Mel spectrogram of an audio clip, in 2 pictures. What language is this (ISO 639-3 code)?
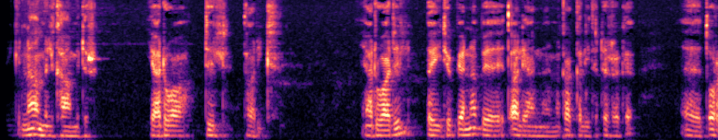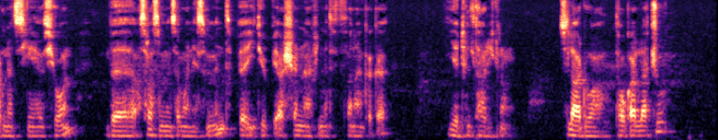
amh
